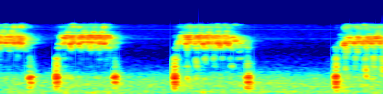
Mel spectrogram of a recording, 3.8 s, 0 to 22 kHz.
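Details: Black stork nestlings on an oak nest in Poland, feeding time on 11 August 2017, nest camera. Three rough, hissing wheezes with clicky onsets, the last cut off at the end.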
